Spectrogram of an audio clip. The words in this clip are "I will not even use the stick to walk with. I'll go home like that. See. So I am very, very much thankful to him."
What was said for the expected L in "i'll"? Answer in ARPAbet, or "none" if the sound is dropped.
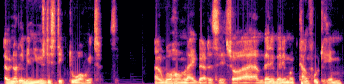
W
